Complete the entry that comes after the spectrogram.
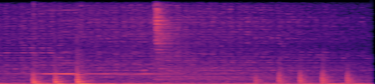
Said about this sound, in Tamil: அப்போது திரும்பவும் அந்த ரூமோட கதவு தற்ற சத்தம் கேட்குது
